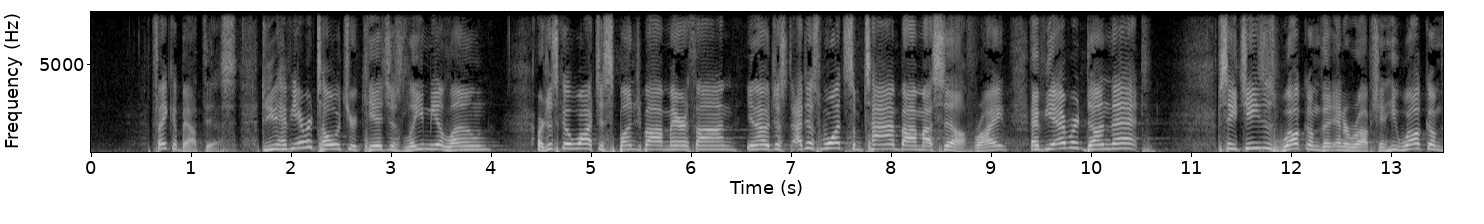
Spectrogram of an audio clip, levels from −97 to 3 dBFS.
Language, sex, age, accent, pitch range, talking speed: English, male, 50-69, American, 185-245 Hz, 200 wpm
